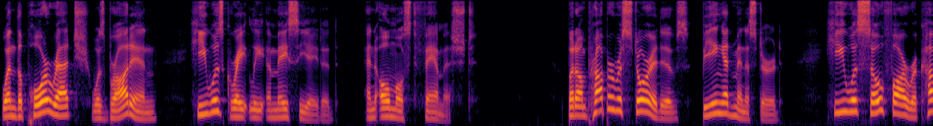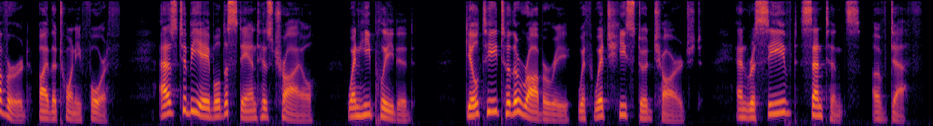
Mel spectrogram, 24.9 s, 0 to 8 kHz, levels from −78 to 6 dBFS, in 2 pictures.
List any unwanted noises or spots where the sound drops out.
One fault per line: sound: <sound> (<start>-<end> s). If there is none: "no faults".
no faults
